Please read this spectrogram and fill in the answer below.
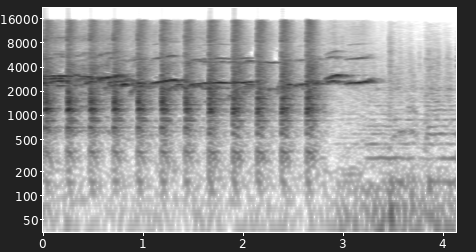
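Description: Rapid, evenly timed hand clapping, about six claps a second, with a long high held tone over it. It stops about three seconds in and closing theme music begins.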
